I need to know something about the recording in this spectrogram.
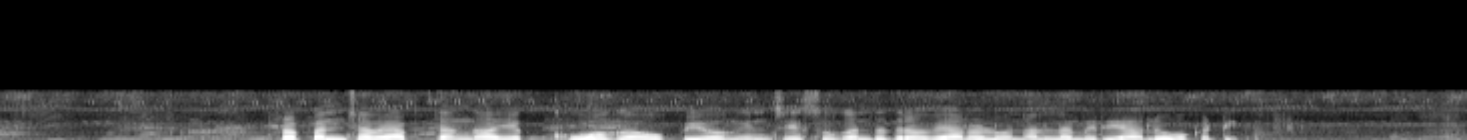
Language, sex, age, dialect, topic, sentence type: Telugu, female, 31-35, Southern, agriculture, statement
